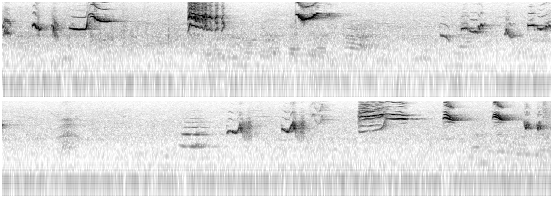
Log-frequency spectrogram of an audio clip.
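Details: Song of a black-breasted Oriental magpie-robin, a busy run of sharp chirps, rising whistles and scratchy notes over a constant low hum.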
